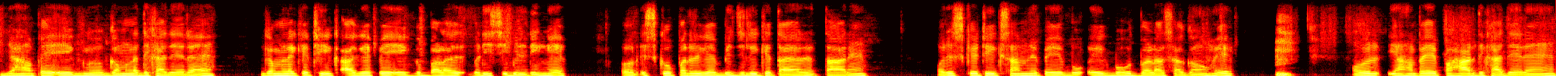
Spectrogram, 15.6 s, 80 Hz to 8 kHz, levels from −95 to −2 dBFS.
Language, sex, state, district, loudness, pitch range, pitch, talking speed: Hindi, male, Uttarakhand, Uttarkashi, -18 LUFS, 160-170 Hz, 165 Hz, 165 wpm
